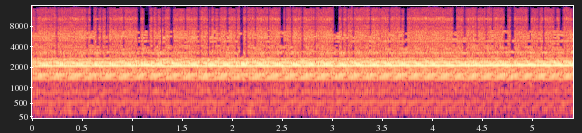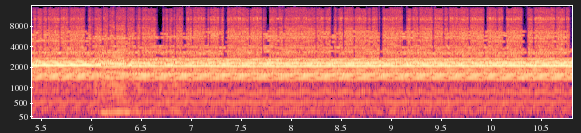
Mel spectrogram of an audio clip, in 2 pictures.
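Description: Yamaha R1's crossplane inline-four engine running at sustained high revs in sixth gear at high speed, a steady high-pitched drone that wavers briefly about six seconds in.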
